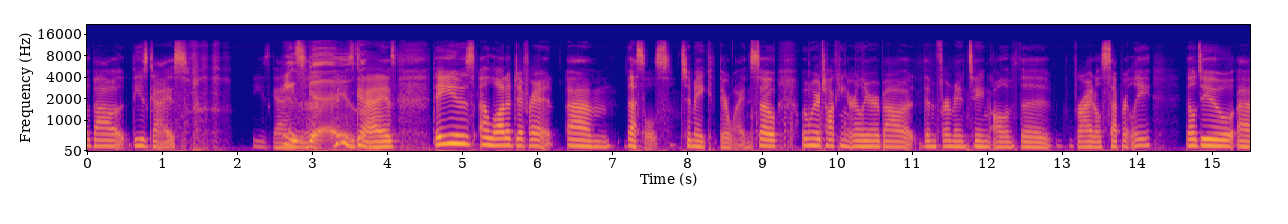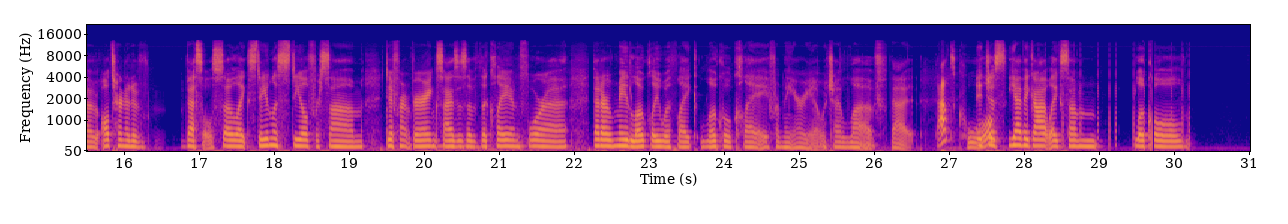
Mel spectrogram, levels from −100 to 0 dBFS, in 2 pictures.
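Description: From 8.92 to 10.35 s, between "to make their wine" and "about them fermenting all", GSM signalling bursts break in. A nearby 2G phone is exchanging short groups of radio bursts with the network, and the audio circuit rectifies them into a galloping dit-dit-dit of brief buzzes at about 217 Hz, sitting well below the speech. On a spectrogram they show as clustered vertical stripes with a comb of 217 Hz harmonics. The waveform shows them as bursts of regular spikes.

The same GSM signalling bursts return from 28.04 to 30.22 s, just after "just yeah", with the same 217 Hz rhythm and a similarly low level.

Inside that stretch, from 29.71 to 29.74 s, there is a gap at a join of encoded pieces. The audio was encoded in separate pieces and joined untrimmed, so one run's start-up delay and the other's padded final frame both remain. This leaves a 36 ms gap that opens in continuous sound, and the speech then resumes where it stopped. 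The waveform drops to a flat line with slightly smeared edges. A spectrogram shows a narrow blank vertical band cutting across every frequency.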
